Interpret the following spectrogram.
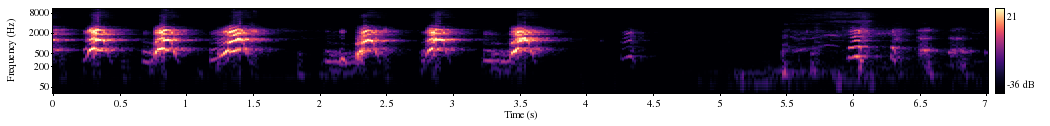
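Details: House dog reacting to armpit fart noises with a burst of seven loud, evenly spaced barks, about two per second, then a pause and softer, rougher barks and human sounds at the end.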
